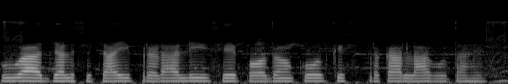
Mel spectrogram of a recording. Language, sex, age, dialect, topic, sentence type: Hindi, male, 25-30, Kanauji Braj Bhasha, agriculture, question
